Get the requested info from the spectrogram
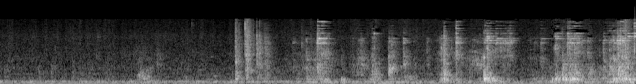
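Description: Weight plates clanking and clinking in a bag as it is handled and set down on the deck, several clatters in the second half, over a steady low hum.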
